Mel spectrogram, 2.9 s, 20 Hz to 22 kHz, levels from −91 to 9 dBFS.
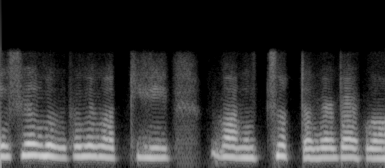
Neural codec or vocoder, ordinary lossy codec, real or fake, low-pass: codec, 16 kHz, 0.5 kbps, FreqCodec, smaller model; Opus, 24 kbps; fake; 7.2 kHz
